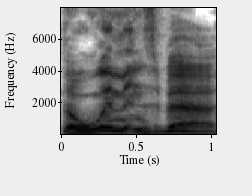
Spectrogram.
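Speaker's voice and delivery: put-on storyteller narrator voice, like a storybook. Introducing a scene, switching into a narrator voice: put-on narrator voice. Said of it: "I gotta do the narrator voice".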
